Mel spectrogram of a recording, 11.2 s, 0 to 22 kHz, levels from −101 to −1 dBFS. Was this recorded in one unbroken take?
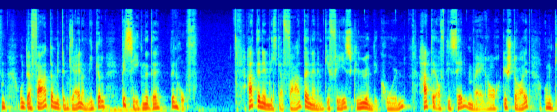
yes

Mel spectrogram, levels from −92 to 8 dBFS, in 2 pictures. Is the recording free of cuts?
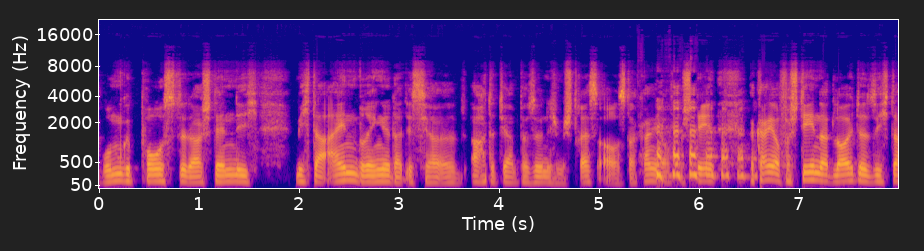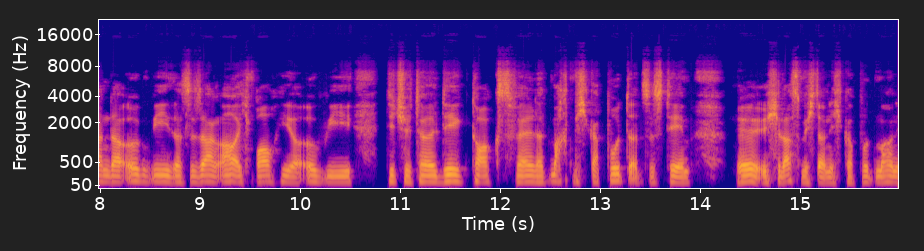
yes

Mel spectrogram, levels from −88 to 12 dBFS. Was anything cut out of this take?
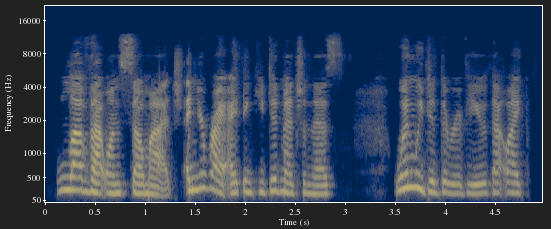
no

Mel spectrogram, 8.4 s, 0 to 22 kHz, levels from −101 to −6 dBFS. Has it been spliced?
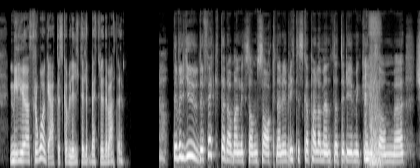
no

